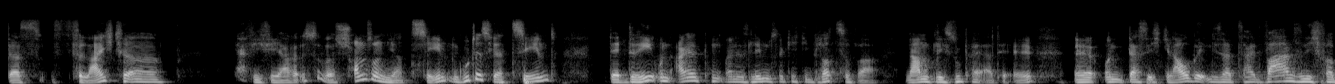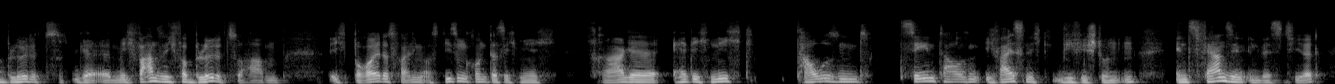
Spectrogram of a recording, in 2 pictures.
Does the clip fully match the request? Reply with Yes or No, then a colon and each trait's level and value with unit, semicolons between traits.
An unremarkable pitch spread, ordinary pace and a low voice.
Yes: average, 3.6 semitones; average, 160 wpm; low, 115 Hz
